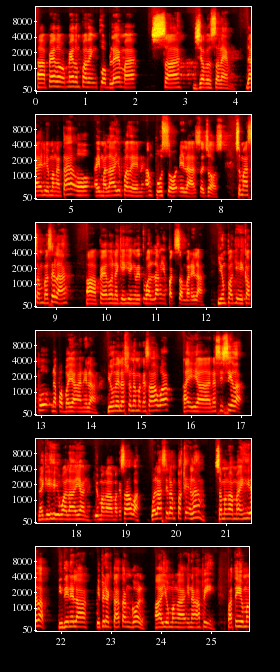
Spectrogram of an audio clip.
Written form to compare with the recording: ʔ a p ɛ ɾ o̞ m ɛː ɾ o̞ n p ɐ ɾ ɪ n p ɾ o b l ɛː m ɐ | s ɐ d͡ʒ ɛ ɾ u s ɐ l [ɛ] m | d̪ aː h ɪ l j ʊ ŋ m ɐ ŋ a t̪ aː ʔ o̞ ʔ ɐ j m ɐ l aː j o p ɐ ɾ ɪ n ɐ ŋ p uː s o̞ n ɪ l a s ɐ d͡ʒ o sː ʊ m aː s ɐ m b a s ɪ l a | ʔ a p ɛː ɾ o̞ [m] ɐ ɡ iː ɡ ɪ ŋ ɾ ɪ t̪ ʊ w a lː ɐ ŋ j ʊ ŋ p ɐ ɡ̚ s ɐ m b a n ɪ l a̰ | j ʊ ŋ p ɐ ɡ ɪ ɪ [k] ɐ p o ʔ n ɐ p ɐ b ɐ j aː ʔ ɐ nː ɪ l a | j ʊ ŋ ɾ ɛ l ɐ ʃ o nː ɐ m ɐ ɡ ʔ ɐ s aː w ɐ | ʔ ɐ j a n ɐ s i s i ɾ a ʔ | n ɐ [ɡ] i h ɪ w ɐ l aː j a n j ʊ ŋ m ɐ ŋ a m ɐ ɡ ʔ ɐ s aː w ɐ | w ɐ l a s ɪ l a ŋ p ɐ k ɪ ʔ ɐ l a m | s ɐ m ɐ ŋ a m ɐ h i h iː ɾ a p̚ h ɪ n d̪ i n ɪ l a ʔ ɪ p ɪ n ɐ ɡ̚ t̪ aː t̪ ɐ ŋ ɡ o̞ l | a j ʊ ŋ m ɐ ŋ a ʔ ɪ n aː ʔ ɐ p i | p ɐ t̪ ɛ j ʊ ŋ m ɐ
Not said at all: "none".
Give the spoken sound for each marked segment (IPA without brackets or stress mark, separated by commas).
ɛ, n, k, ɡ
